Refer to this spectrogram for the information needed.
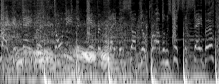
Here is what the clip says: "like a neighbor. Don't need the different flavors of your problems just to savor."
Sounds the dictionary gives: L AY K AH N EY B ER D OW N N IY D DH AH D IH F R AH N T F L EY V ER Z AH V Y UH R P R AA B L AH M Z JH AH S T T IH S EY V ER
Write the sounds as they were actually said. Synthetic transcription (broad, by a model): L AY K AH N EY B ER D OW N N IY D DH AH D IH F R AH N T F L EY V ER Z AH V Y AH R P R AA B L AH M Z JH AH S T T IH S EY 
